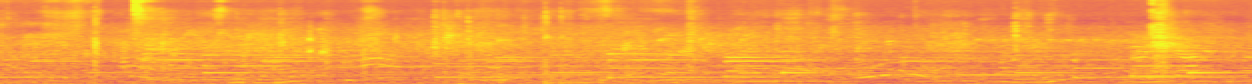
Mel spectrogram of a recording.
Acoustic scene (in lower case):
park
